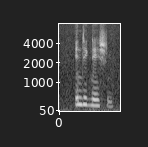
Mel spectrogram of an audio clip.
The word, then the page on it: indignation: American English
